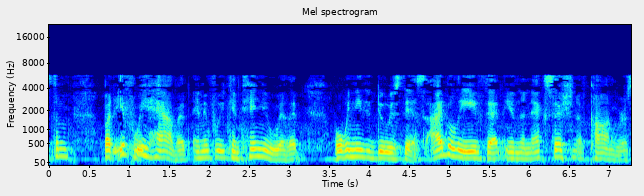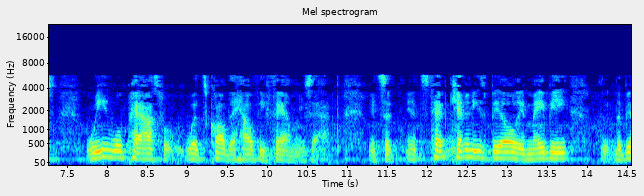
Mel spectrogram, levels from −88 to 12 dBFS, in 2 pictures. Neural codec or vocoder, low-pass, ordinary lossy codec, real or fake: codec, 16 kHz, 4.8 kbps, FACodec; 7.2 kHz; MP3, 24 kbps; fake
